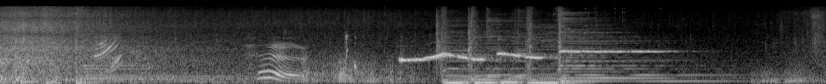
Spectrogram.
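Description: Cartoon soundtrack: rain hiss with a few short wordless character vocal sounds in the first three seconds, then background music from about four seconds in, a high melody that slides up and down and then holds one long note over steady low notes, fading near the end.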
